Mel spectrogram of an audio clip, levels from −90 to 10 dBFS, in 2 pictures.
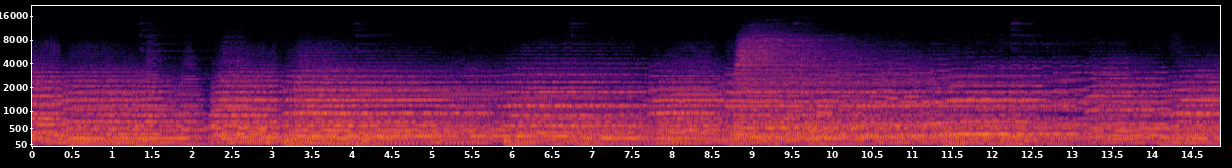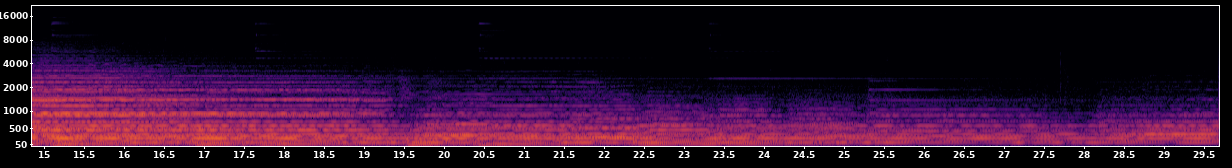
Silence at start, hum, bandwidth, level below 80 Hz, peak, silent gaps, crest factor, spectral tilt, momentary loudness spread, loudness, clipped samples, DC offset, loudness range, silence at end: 0 s; none; 10.5 kHz; -46 dBFS; -12 dBFS; none; 16 dB; -7 dB/octave; 16 LU; -28 LUFS; under 0.1%; under 0.1%; 14 LU; 0 s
